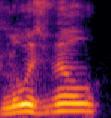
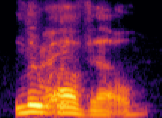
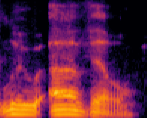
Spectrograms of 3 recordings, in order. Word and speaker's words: Louisville: It's Lewisville, right? It's thin. Louville is actually how it's pronounced. Louville.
